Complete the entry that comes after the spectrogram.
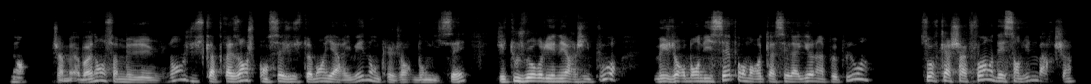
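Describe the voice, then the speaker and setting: Recorded very cleanly with a silent background and a dry, close sound with no echo, a man uses an ordinary speaking voice, fairly high in pitch, with lively intonation. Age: 60s. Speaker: coaching client, retiree. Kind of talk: live interview.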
